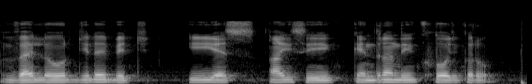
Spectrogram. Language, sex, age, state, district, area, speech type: Punjabi, male, 30-45, Punjab, Mohali, rural, read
